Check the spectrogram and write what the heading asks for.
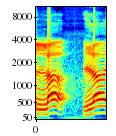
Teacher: जीभ जो है राइट साइड में दाईं तरफ जाएगी और ध्वनि जो है बाईं तरफ से निकल जाएगी, बगल से निकल जाएगी, इसलिए इसे हम बोल रहे हैं पार्श्विक ध्वनि।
